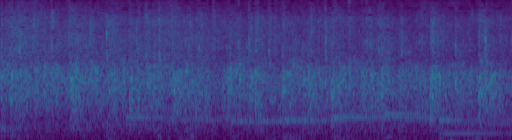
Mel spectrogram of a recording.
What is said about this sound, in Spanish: Si tú lo crees, dale un aplauso fuerte al Señor. Come on, somebody.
